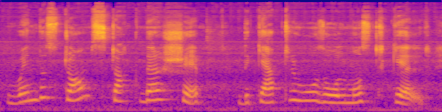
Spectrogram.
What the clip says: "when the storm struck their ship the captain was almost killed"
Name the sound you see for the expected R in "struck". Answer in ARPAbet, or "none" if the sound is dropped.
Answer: none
